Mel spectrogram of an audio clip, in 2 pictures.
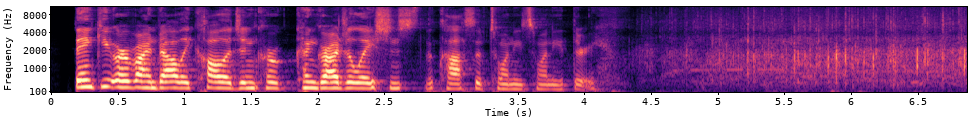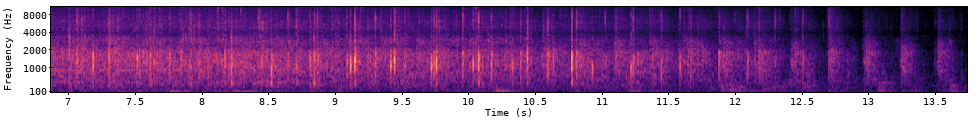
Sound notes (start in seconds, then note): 4.3 attendees cheering and clapping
